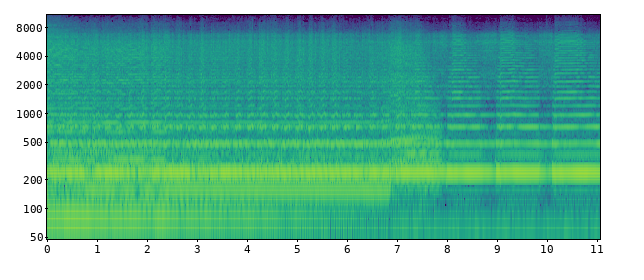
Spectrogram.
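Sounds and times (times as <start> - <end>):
electric guitars droning chord: 0.0 - 11.0.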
